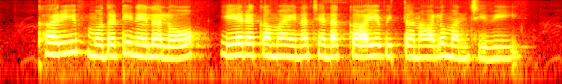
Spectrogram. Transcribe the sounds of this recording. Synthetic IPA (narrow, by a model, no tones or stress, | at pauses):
kʰɐɾiːfmɔd̪ɐʈinɛlɐlo̞ː | eːɾɐkɐmɐjnɐt͡ʃɛnɐkːaːjɐpit̪ːɐnaːlumɐɲt͡ʃiʋi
